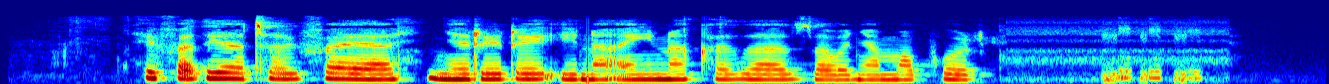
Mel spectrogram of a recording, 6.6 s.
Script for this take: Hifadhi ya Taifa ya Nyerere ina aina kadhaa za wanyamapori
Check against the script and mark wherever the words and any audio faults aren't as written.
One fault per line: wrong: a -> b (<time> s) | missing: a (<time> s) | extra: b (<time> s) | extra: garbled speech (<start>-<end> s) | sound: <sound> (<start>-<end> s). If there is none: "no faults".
sound: laugh (5.5-6.0 s)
